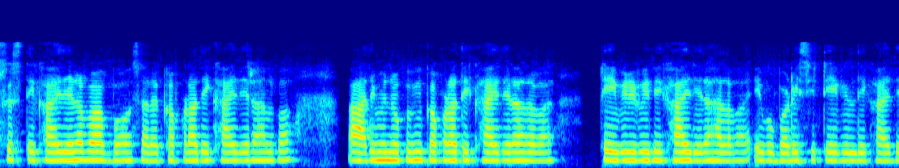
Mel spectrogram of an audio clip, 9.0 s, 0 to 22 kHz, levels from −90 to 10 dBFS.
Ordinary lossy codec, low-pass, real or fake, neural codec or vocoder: none; none; fake; codec, 16 kHz, 4 kbps, X-Codec, WavLM features, trained on Multilingual LibriSpeech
